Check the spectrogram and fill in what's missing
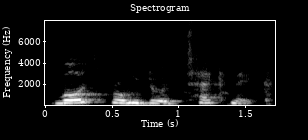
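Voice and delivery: mock a Brit butchering "Vorsprung durch Technik" in an English accent; imitating an English bloke's bad German in an English accent; terrible English accent. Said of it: "in a terrible English accent".

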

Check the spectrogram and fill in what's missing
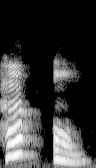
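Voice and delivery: H-ome split into onset and long vowel; segmented. Shown as a demonstration. Teacher sounding out H-ome for the class. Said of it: "Can you say it with me?".

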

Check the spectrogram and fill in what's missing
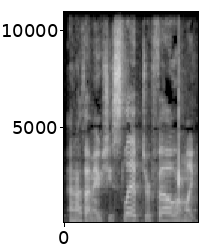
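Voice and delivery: ordinary talk

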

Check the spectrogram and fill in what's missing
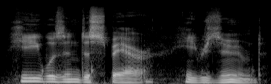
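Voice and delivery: usual speaking voice

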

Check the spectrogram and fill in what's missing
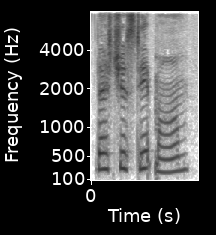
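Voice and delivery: very soft, downcast setup; feigned dejection. Acted. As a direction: hold back the good news, quietly. Sets up surprise for mom.

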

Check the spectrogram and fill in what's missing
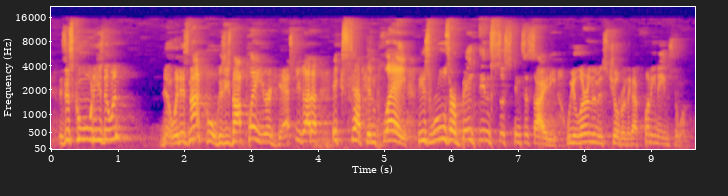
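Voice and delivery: ordinary talk

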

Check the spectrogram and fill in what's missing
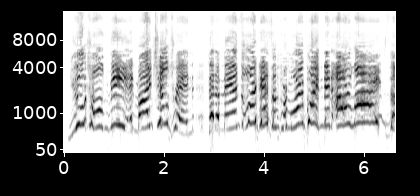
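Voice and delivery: high, slow, raw shouted rage at her mother; furious screaming. Real, not acted. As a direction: scream it out, voice cracking toward tears.

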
